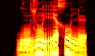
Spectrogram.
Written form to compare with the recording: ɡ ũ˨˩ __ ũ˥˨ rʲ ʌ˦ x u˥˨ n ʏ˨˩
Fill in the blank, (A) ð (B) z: B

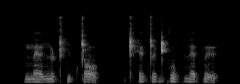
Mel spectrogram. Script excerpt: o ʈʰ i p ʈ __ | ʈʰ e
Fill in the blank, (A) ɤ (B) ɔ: B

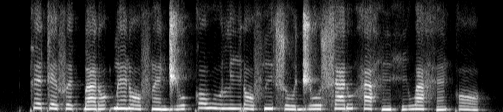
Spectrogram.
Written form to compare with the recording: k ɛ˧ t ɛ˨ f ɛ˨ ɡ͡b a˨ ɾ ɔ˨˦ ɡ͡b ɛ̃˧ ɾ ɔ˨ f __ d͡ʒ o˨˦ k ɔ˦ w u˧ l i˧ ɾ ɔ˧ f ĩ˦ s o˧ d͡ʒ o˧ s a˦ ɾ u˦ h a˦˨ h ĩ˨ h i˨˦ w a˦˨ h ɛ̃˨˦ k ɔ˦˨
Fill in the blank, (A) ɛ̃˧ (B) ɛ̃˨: B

